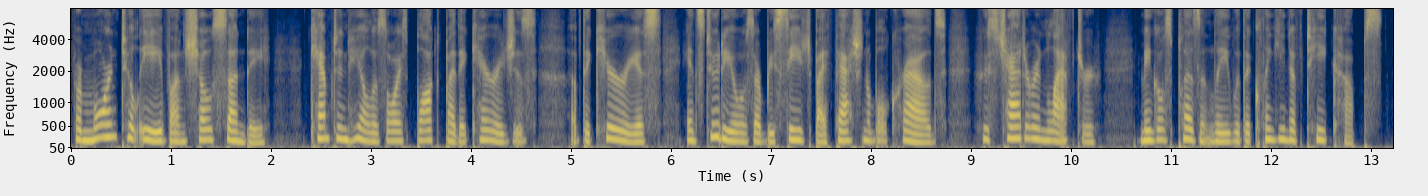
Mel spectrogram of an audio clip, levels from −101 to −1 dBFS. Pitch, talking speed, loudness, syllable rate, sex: 200 Hz, 170 wpm, -21 LUFS, 5.2 syllables/s, female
